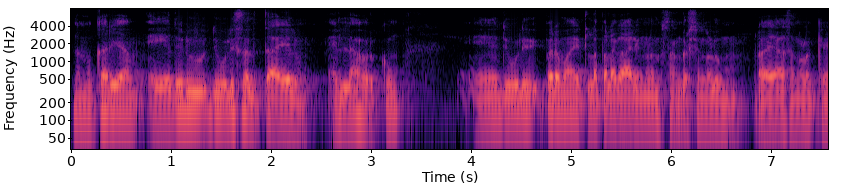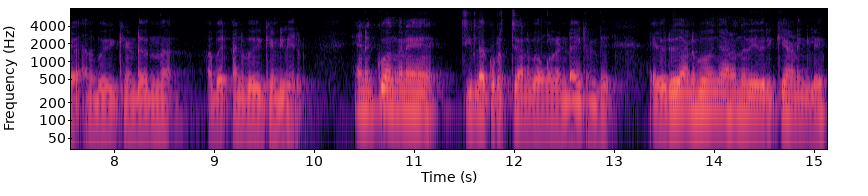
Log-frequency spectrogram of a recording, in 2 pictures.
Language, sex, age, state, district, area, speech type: Malayalam, male, 18-30, Kerala, Kozhikode, urban, spontaneous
